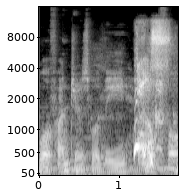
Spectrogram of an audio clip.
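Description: A single sneeze bursts out at close range during a tabletop roleplaying session of Curse of Strahd, cutting in loudly after a stretch of ordinary conversation.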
